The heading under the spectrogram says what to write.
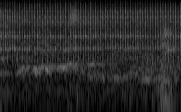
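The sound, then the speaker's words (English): An old rotary phone dial spins back while a phone number is dialed, a steady, rapid ratcheting whir of mechanical clicks, even in loudness for about two seconds, with no voices. “Is that how long it takes to dial one number?”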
